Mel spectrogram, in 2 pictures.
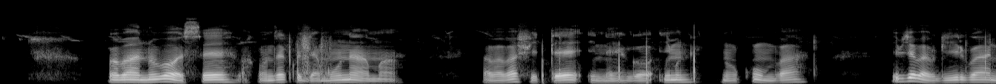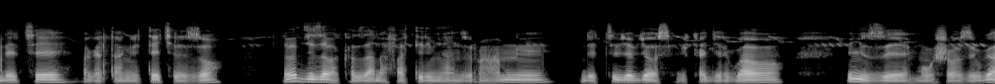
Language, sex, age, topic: Kinyarwanda, male, 18-24, government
